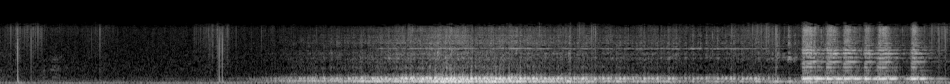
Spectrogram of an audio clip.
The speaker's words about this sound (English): Shut off the engine.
